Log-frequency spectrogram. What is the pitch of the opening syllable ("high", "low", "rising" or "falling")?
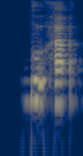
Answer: falling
